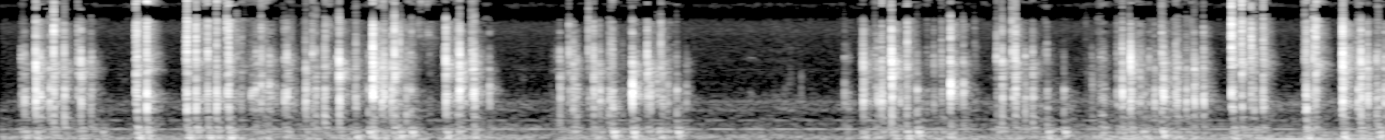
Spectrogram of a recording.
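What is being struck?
Mechanical keyboard with plastic keycaps.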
